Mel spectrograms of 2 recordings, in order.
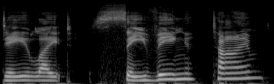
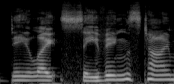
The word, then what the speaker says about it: daylight saving time: But I want to first start with, did you know that the proper way to say it is daylight saving time, not daylight savings time, which sounds more accurate?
